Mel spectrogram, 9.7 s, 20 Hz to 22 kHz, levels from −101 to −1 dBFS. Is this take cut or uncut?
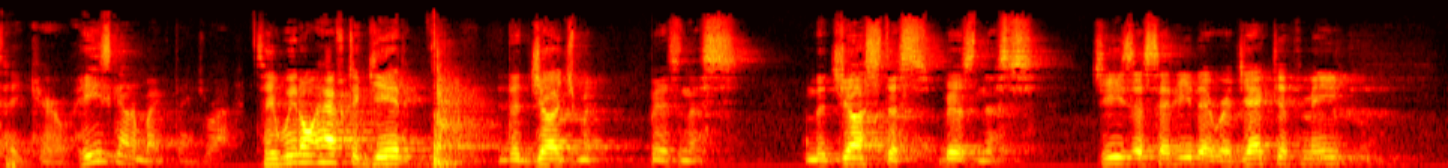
cut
